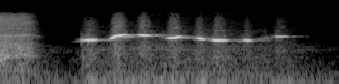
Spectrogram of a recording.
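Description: A person whistles a quick, speech-like phrase of about eight gliding notes, rising and falling like spoken intonation, clear, after a brief breathy rustle at the start; the whistle is used to communicate with another person and means "did you enjoy today's lesson?"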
